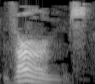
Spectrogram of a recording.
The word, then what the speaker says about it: Worms: The diet of, it's spelled Worms, they would pronounce it Worms.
